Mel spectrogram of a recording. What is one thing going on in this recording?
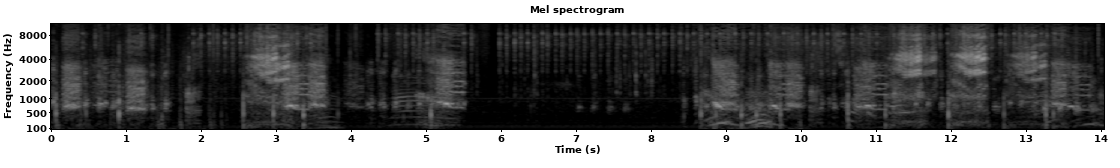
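Pigs grunt and squeal as they are struck.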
